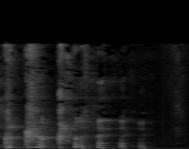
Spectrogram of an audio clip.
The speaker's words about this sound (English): Who wants to hear me clear my throat? But I have to clear my throat right now, so I'm going to. Ready? Hold on.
